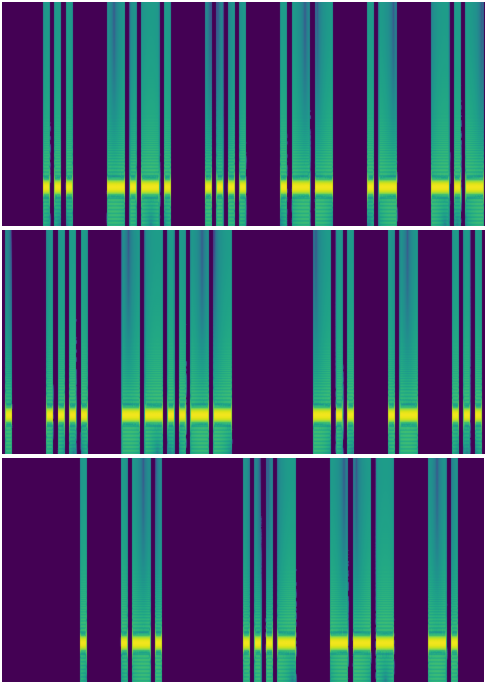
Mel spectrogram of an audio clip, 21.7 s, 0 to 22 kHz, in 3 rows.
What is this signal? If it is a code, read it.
Morse code, heard as a keyed tone, about 14 wpm, spaced as for 10 wpm, 700 Hz. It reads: SCHWACH, DAS ER VON
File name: Morsekurs / Witze / Witz 07. Januar 2020, 50 F70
